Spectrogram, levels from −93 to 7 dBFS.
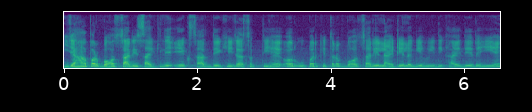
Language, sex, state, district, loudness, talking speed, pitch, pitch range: Hindi, male, Bihar, Vaishali, -20 LUFS, 220 wpm, 185 Hz, 180-200 Hz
